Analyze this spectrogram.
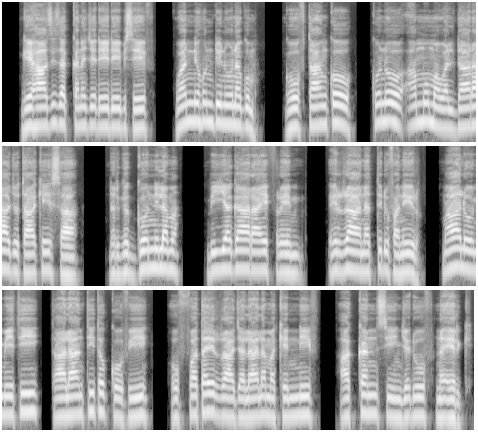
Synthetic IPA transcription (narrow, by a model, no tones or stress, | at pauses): ɡeɦaːzɪzɐkːɐnɐd͡ʒɛᶑe̞ːd̪e̞ːbɪse̞ːf | wɐnːɪɦʊnd̪ɪnuːnɐɡʊmɐ̥ | ɡo̞ːft̪aːŋko̞ː | kʊnoːʔɐmːʊmɐwɐld̪aːɾaːd͡ʒɔt̪aːke̞ːsːaː | d̪ɐɾɡɐɡːo̞ːnːɪlɐmɐ | bɪjːɐɡaːɾaːɪfɾeːm | ɪrːaːnɐt̪ːɪᶑʊfɐniːɾʊ | maːlo̞ːmeːt̪iːt̪aːlaːnt̪iːt̪ɔkːo̞ːfɪ | hɔfːɐt̪ɐɪrːaːd͡ʒɐlaːlɐmɐkɛnːiːf | ɐkːɐnsiːnd͡ʒɛᶑuːfnɐɪɾɡɛ̥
